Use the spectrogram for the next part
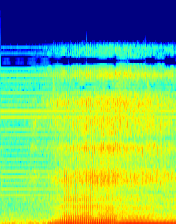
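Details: Man snoring during sleep: single loud, low, rattling snore rising in strength through the breath in, as onlookers clap.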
